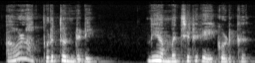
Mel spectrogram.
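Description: A firm, teasing grown man in a storybook romance, voiced by a woman narrator, speaking in a dark, mellow and husky voice. The sound is dull and lo-fi. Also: medium pitch, fast talker, natural voice. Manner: teasing, firm, matter-of-fact. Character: grown man, loving husband and firm son. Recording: dull lo-fi recording.

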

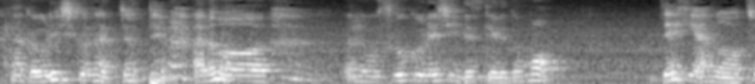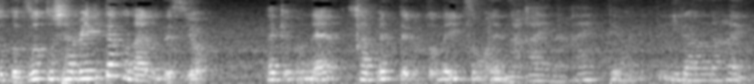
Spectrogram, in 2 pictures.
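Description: A woman's voice: fairly high pitch, a little mellow, slight background noise. A woman from Osaka, an enka singer chatting with her audience between songs, laughing often and using many fillers. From Osaka, Japan. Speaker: enka singer at a mini live event. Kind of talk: stage talk between songs. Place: music shop event space with audience. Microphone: handheld mic. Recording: echoey room, voice from a distance.

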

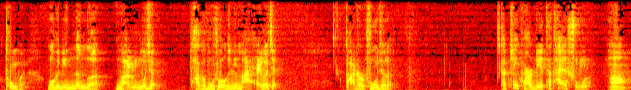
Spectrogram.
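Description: A middle-aged man from northern China telling a traditional comic story, jumping between character voices. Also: a little mellow. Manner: voices several characters, shifting pitch up for women and shopkeepers.

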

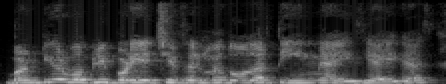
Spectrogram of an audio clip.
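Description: A man's voice: high voice, steady tone, quick pace. A man from Pakistan hosting a reaction channel, chatting casually and rambling as he drops English phrases into his talk. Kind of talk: casual chat reacting to a film trailer.

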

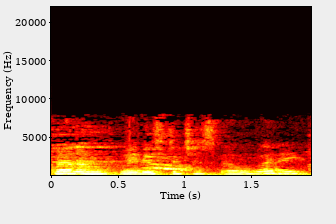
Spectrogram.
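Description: A woman's voice: fairly high pitch, little pitch movement, moderate pace. A young woman, groggy and loopy from anesthesia, rambling casually with her speech muffled by gauze in her mouth. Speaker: patient recovering from wisdom teeth removal. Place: small bedroom, indoors. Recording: muffled phone video with noticeable noise.

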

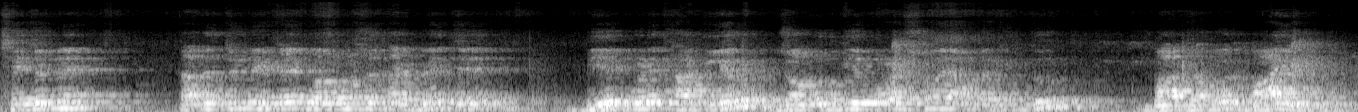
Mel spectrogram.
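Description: A man teaches a reading lesson, slowly repeating each letter sound so the class can follow. His voice sits high but mellow. It carries from across a very echoey room, well away from the mic. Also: fairly even intonation, distant mic, muffled recording, a little hiss or hum. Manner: slow, patient, repeats letter sounds to drill pronunciation.

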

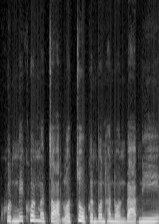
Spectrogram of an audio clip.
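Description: A woman's voice: on the high side, fast, a little mellow, dry recording, close to an everyday voice. A woman reading an audiobook, voicing a male police officer who speaks sternly and formally.

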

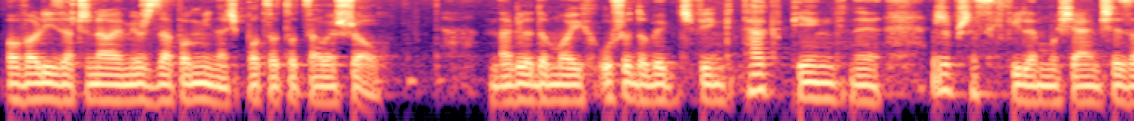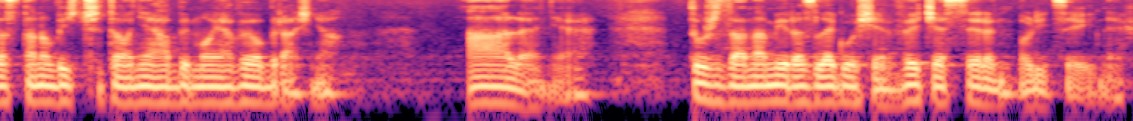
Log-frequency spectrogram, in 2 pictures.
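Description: A man narrating a comedic story in a deadpan, wry tone with frequent swearing. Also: on the low side, quick pace.

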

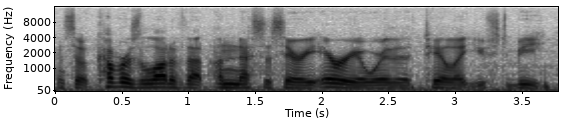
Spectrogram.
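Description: A man's voice: mid-range voice, fast talker, slight background noise. A man giving a casual walkaround review of an imported car outdoors on a residential street, talking easily with fillers as he thinks aloud, recorded on a handheld camera mic. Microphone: handheld camera mic, filming himself off-camera.

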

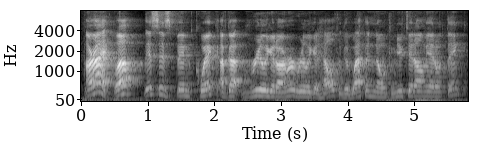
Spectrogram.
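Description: Bright-voiced excitable young man gaming. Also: fairly high pitch, fast, reverberant. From Canada. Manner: excitable, jokey, bursts into loud shouts. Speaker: gaming YouTuber. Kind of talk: casual gameplay commentary.

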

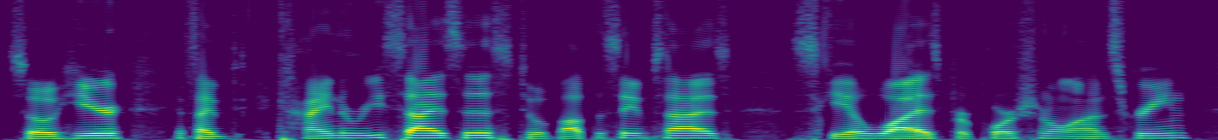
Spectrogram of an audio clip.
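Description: Clear-voiced male instructor, dry sound. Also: mid-range voice, little pitch movement, normal speed, dry recording. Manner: casual, thinking aloud with fillers. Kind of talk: screen-recorded software tutorial. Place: at a computer, voice-over of screen.

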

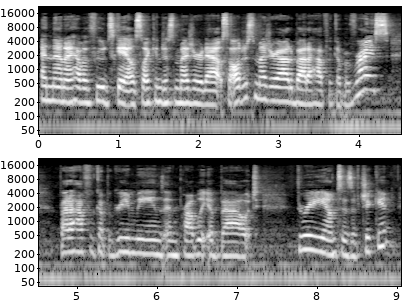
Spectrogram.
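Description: Talking quickly in a mid-range voice, a woman in her thirties runs a chatty, think-aloud product demo to camera from her home kitchen as a fitness vlogger. A little hiss or hum can be heard in the recording.

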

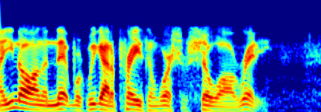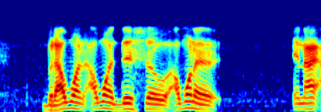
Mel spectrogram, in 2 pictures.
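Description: A tired male host with a raspy voice, giving a rambling devotional talk with many restarts. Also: mid-range voice, dry recording. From Pittsburgh area. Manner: rambling, restarts often, preachy asides. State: tired from lack of sleep. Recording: tinny phone-line sound.

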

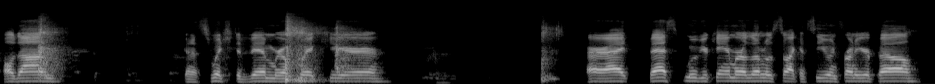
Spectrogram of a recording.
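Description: Bright-voiced man coaching on a video call. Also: a little high, completely flat delivery, normal speed, pauses often, clear, resonant tone. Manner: demonstrates with sharp shouted breaths. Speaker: fight practice coach.

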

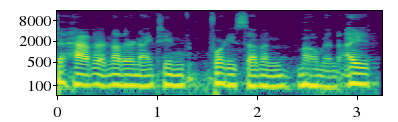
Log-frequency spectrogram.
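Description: Grave, deliberate man on a conference panel. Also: on the low side, level tone. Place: large conference hall. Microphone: table microphone. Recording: reverberant hall, faint ambience.

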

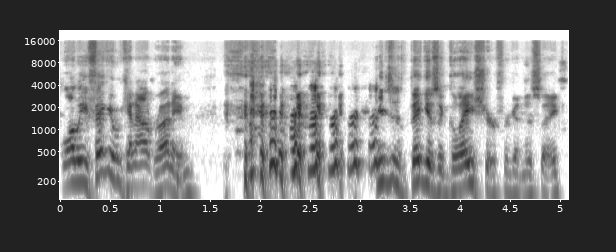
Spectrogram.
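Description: A man's voice: on the high side, big pitch swings, normal speed, slightly rough. An older man, a guest on a video call, telling joking stories with chuckles. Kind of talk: casual video-call interview.

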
